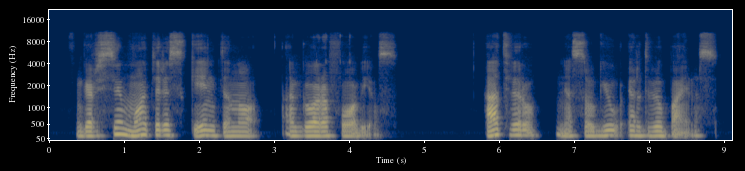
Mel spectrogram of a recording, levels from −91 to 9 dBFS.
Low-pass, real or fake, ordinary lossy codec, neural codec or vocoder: 10.8 kHz; real; Opus, 64 kbps; none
